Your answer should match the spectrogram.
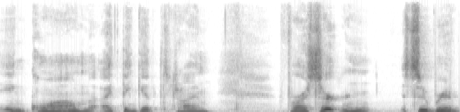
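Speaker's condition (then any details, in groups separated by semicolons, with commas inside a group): Spinocerebellar ataxia; speech impediment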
